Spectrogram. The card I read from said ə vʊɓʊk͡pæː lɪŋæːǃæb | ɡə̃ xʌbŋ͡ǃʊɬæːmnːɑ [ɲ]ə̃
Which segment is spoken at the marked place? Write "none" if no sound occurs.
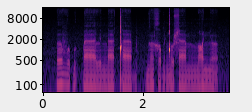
ɲ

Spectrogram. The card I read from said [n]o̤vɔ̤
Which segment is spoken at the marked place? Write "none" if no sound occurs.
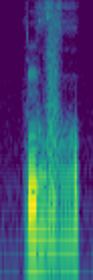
n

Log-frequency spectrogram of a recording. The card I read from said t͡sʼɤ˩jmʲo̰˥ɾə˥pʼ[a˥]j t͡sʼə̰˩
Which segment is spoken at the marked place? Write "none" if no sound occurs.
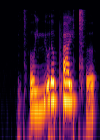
a˥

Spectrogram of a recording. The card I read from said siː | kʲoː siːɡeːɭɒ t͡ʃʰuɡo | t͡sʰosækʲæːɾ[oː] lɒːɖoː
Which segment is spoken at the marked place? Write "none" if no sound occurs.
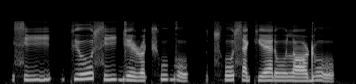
oː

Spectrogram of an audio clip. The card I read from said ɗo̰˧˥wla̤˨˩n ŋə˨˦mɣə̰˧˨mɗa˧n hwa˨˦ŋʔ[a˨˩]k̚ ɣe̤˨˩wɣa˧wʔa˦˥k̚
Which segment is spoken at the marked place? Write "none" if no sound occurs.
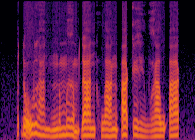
a˦˥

